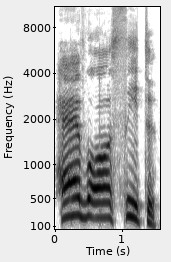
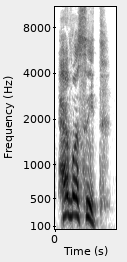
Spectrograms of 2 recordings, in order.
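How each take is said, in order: First: Each word is said separately, without linking. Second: The words run together, have linking into a. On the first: "영어 생활 속에서는 have a seat 해도 됩니다" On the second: "이 단어를 서로 연결해서 말해요"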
